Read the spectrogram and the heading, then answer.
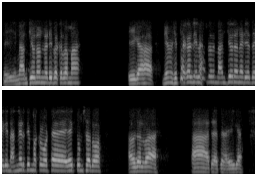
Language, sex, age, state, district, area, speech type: Kannada, male, 45-60, Karnataka, Chamarajanagar, rural, conversation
